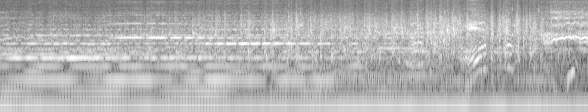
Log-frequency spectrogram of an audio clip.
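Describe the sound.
A horse ridden beside a cart whinnies briefly near the end, rising over a steady droning music bed.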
